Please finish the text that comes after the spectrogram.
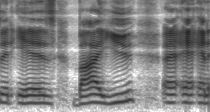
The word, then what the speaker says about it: Bayeux: I I think the best way I'm gonna pronounce it is by you and it's not it's by Joanne's back in the back and I know she's taking notes uh by you and and so it's not Bae but bye and then you and as she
